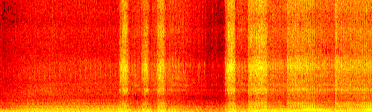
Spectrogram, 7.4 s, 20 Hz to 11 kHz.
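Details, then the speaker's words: 1977 AMC Matador sedan V8, 46,333 miles, brakes failing: loud, raw throttle blips rising and falling with a harsh open crackle, louder in person; exhaust has no muffler. "so tell me that does not sound amazing that just sounds awesome"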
